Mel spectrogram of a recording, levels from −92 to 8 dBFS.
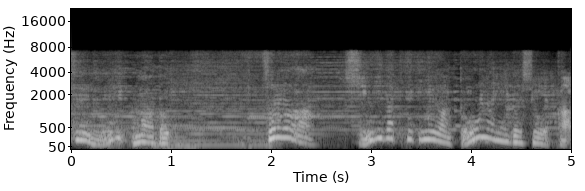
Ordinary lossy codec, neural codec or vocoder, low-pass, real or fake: none; codec, 32 kHz, 1.9 kbps, SNAC; 7.2 kHz; fake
